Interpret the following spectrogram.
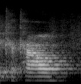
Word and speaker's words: cacao: Some people say cacao, however you want to pronounce it.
